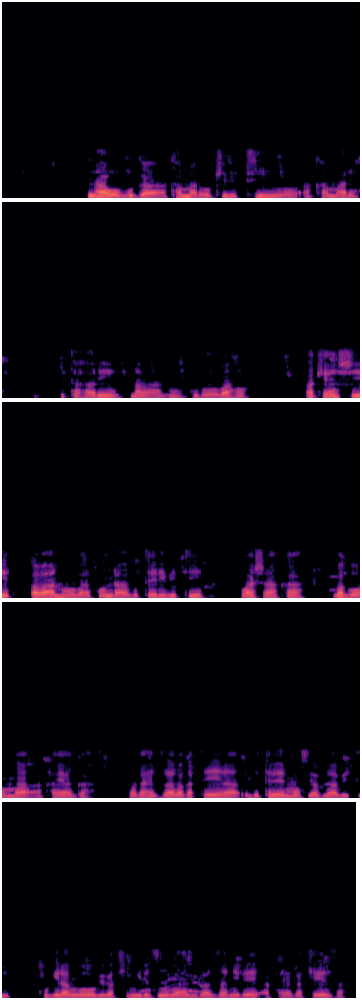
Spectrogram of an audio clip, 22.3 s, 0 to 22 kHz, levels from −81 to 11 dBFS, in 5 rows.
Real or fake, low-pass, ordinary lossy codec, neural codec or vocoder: real; 5.4 kHz; Opus, 64 kbps; none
